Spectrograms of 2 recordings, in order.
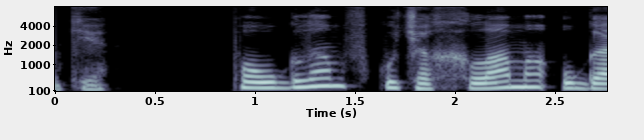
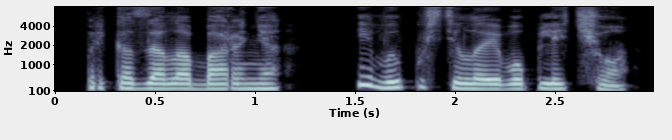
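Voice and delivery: ordinary delivery

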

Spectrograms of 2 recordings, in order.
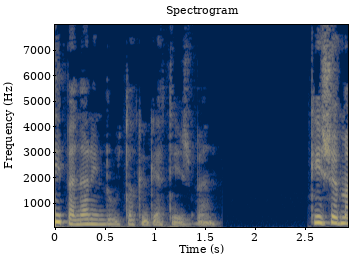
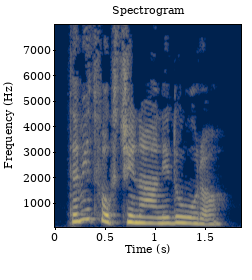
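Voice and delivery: higher, louder anxious question; mildly fretful, raised pitch; worried question; 5 semitones higher, 8 dB louder than usual. A narrator's reading. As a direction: ask with a touch of worry. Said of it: "aggodalmaskodott Dorka".

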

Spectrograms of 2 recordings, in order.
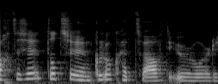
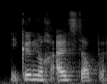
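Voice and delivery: usual speaking voice

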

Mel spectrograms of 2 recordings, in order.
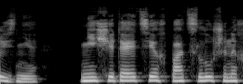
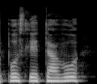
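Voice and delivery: usual speaking voice

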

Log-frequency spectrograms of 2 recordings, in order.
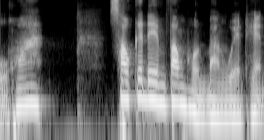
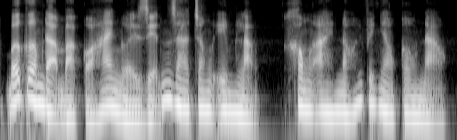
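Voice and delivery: ordinary delivery

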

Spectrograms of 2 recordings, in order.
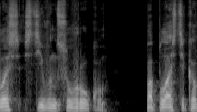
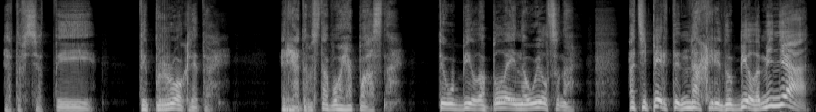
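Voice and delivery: muttering building to a scream; 6 semitones higher, 4 dB louder than usual. A narrator's reading. Stevens accuses Jensen, mutter rising to furious shout.

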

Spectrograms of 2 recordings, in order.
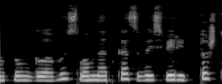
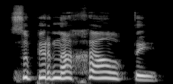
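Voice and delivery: laughing; 5 semitones higher, 6 dB louder, slower than usual. A narrator's reading. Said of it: "рассмеялась я".

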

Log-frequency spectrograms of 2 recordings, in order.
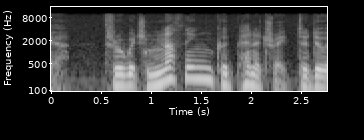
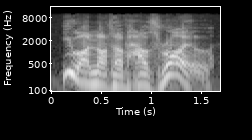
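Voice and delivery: louder, higher brusque objection; rising brusque protest, louder and higher; 6 semitones higher, 6 dB louder than usual. A narrator's reading. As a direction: cut him down, curt and loud. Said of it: "he stated brusquely".

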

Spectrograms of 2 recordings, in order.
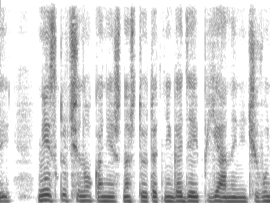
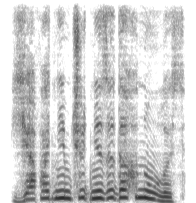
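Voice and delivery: higher, louder complaining woman; 8 semitones higher, 5 dB louder than usual. A narrator's reading. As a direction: complain breathlessly after the struggle. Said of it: "пожаловалась Эльвира".

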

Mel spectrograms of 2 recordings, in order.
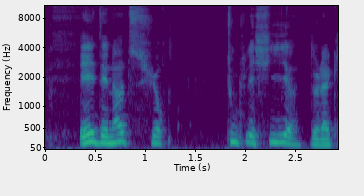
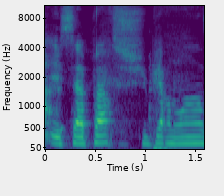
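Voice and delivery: ordinary talk

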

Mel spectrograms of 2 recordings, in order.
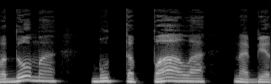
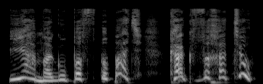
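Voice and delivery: very high-pitched, huffy voice; cutting retort; 11 semitones higher than usual. A narrator's reading. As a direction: snub him with petulant authority. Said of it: "отрезал мистер Хорспот". (резко отрезать)

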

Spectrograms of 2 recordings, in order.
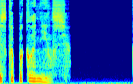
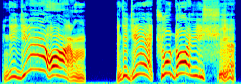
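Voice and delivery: put-on high, slow screeching old man; shrill falsetto old man; 7 dB louder, much slower than usual. A narrator's reading. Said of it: "визгливый фальцет дряхлого".

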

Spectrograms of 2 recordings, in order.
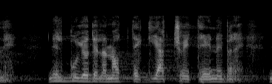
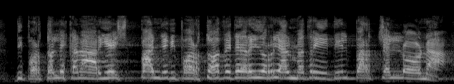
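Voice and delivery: much higher, louder bravado; fake courage boast; 13 semitones higher, 6 dB louder than usual. Yusuf reassuring passengers, loud bravado. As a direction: sing out the promise to hide fear. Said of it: "fa finta di aver coraggio".

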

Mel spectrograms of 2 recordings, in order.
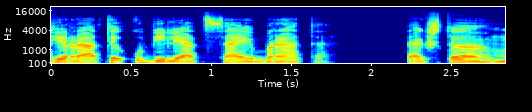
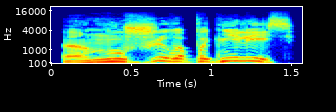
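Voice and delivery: barked order; 8 semitones higher than usual. A narrator's reading. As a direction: bark them to their feet. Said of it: "рявкнул я".

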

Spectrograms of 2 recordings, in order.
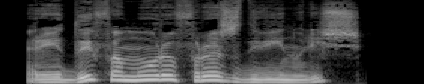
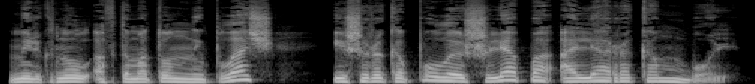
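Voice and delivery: plain reading voice

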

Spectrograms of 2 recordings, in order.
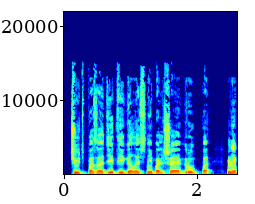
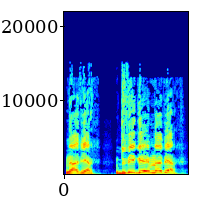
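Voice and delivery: yelling orders; 8 semitones higher than usual. Acted. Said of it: "заорал Кирсон".

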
